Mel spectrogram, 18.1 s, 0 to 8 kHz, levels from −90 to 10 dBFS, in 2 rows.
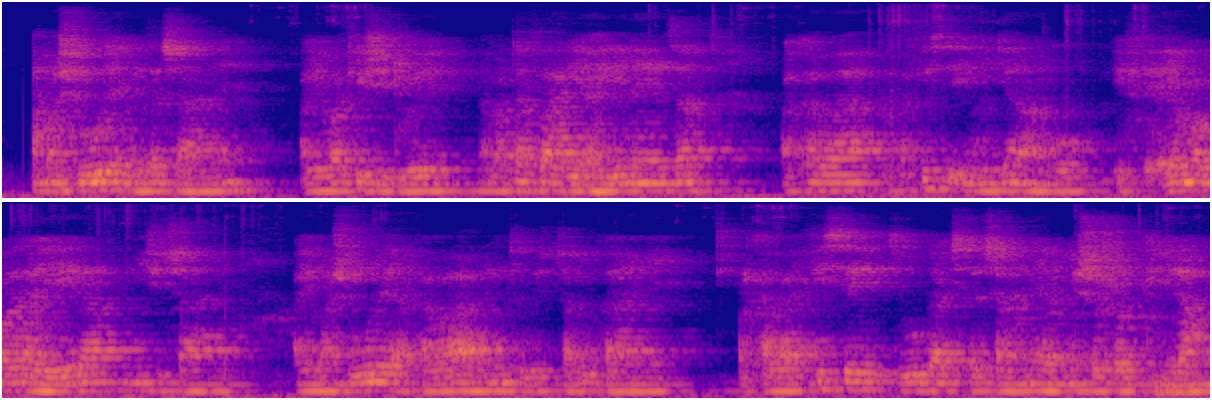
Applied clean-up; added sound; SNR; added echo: none; Coin (dropping); 19 dB; reverberation time 1.1 s.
